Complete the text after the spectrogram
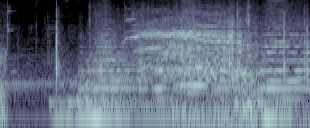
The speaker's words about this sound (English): Counting, Achilles stamps his hoof.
